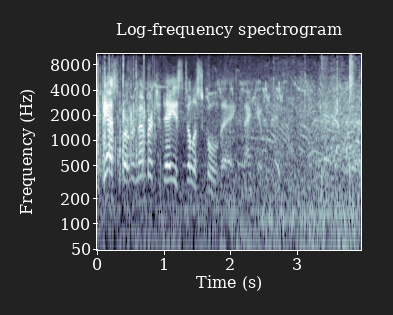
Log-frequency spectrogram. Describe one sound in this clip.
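A man speaks through a loudspeaker to an outdoor crowd.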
